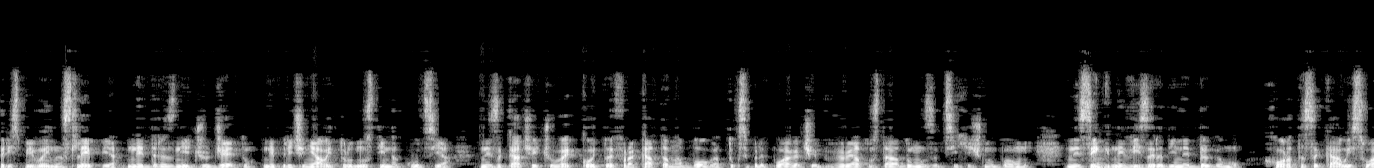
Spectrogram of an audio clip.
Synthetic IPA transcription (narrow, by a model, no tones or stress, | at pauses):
pɾismivəjnɐslɛpijənɛd̪ɾɐznid͡ʒud͡ʒɛt̪onɛpɾit͡ʃinʲjavɐjt̪ɾud̪nost̪inɐkut̪sijə | nɛzɐkat͡ʃijt͡ʃovɛkːɔjt̪oɛfɾɐkat̪ənɐbɔɡət̪uksɛ̥pɾɛt̪̚polˠaɡət͡ʃɛvɛɾʊjat̪nost̪avəd̪uməzɐpsixit͡ʃnobɔlˠninɛsɛɡnɛvizɐɾɐd̪inɛd̪ɤɡəmo | xɔɾət̪əsɐkalislˠa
